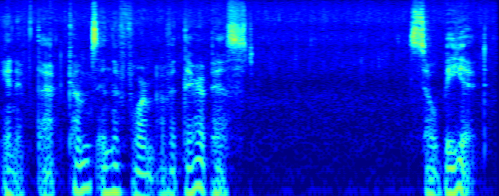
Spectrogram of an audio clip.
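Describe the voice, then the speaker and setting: Hushed, deeply creaky man giving ASMR encouragement. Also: fairly even intonation, unhurried, a little hiss or hum, low-quality recording. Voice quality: low, very creaky. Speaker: ASMR host. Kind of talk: soft-spoken ASMR pep talk.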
